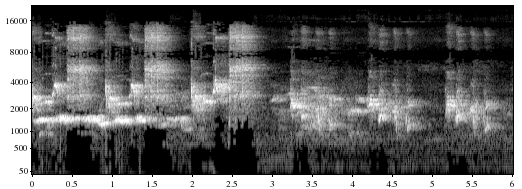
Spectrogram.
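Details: Madura-type long-tailed shrike used in song contests gives loud, harsh squawking bursts about once a second. These fade into softer, scratchy twittering phrases broken by short gaps.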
